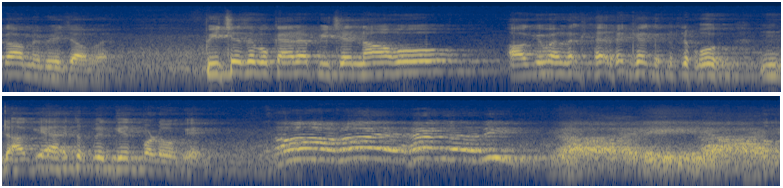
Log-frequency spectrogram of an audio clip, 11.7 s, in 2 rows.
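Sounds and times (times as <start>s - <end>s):
speech: 0.0s - 11.6s
crowd chanting a slogan: 9.4s - 11.6s.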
